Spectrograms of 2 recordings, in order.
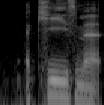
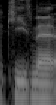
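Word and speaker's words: Akismet: another plug-in here called a keys met or a Kismet or a Kismet depending on how you want to pronounce it just choose activate but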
